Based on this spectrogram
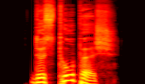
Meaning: dystopic
- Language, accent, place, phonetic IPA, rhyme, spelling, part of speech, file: German, Germany, Berlin, [dʏsˈtoːpɪʃ], -oːpɪʃ, dystopisch, adjective, De-dystopisch.ogg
